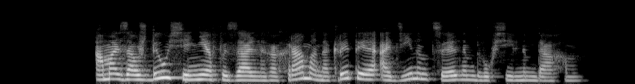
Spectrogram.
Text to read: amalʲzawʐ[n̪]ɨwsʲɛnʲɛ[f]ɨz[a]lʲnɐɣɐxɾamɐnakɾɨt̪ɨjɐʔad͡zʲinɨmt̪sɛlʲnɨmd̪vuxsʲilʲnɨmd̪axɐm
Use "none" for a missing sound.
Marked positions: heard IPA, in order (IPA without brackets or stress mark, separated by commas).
d̪, f, a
